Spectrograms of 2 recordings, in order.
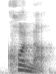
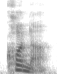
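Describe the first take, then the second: No difference in how they are said.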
